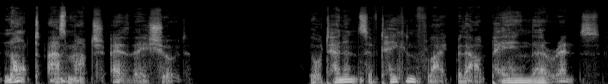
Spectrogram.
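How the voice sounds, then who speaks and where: Stern male lawyer, acted by an audiobook reader, low pitch, creaky edge, formal, measured, dryly ironic. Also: expressive, dry recording, clean studio sound, full character voice.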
